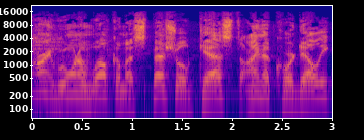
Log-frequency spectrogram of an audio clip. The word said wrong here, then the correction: Cordell: Cordelli, how do I say that, Ina? – You say Cordell. – Cordell. I struck out.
